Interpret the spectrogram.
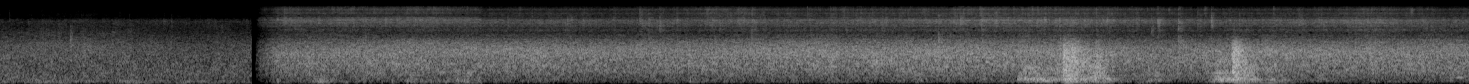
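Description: Heavy rain falling in a strong wind: a steady hiss of rain. About two and a half seconds in the sound breaks off for an instant and comes back louder. Near the end two short, louder bursts stand out.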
